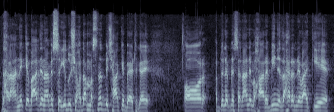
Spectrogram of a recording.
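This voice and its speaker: A man, a cleric, giving an emotive Muharram majlis sermon, telling a story in drawn-out recitation. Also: a little high, steady tone, creaky. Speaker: Shia cleric.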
